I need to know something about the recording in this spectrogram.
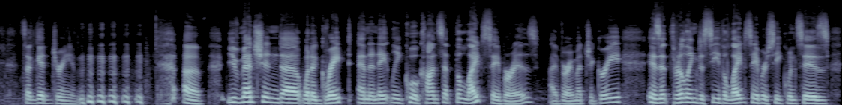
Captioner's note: laughs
